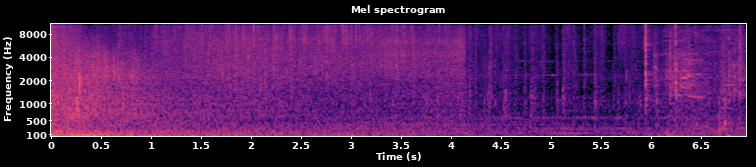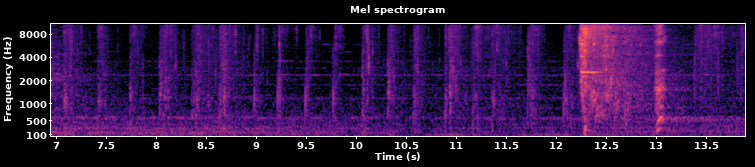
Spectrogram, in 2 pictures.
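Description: Confringo fire spell blasting in Hogwarts Legacy, a loud booming burst at the start that decays into crackling debris and scattered footsteps, with a sharp second impact near the end.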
